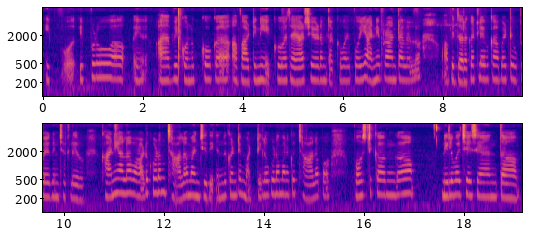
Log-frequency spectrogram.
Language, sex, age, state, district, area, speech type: Telugu, female, 18-30, Telangana, Medak, rural, spontaneous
